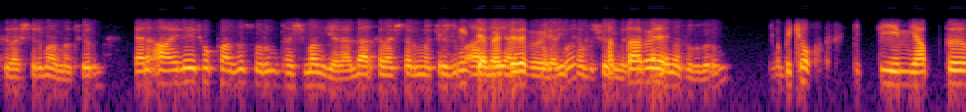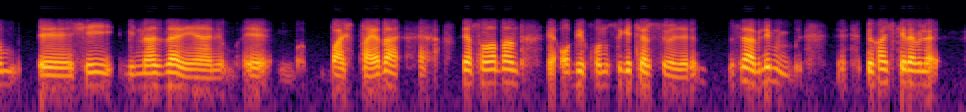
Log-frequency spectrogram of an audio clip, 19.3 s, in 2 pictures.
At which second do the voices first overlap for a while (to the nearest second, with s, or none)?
4 s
